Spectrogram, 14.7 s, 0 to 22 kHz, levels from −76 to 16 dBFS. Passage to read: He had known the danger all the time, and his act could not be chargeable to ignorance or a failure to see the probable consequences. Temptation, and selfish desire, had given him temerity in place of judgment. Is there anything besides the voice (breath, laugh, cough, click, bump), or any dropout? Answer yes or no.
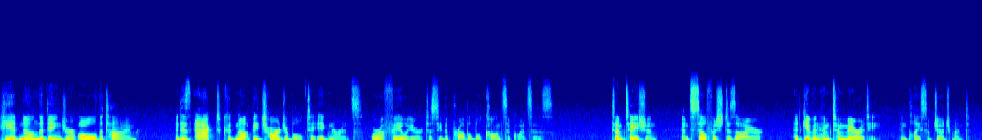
no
